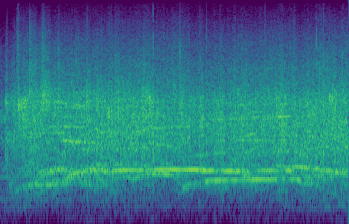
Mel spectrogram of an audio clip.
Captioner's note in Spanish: Aplausos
